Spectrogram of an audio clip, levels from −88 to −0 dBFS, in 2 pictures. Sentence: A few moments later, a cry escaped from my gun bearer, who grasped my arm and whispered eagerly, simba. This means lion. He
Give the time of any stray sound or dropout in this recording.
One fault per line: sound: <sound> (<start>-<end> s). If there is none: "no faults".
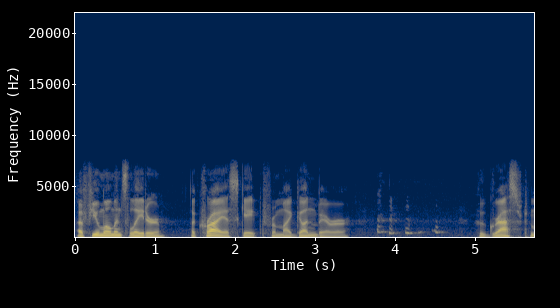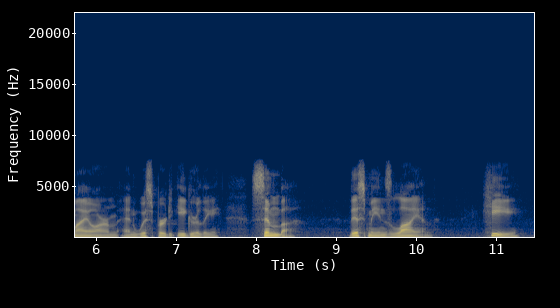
sound: sigh (3.8-4.7 s)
